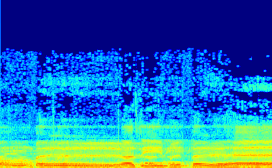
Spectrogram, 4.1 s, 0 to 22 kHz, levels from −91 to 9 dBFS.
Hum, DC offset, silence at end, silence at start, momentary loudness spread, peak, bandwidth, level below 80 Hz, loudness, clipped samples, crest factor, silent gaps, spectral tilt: none; under 0.1%; 0 s; 0 s; 4 LU; 0 dBFS; 15.5 kHz; -56 dBFS; -15 LUFS; under 0.1%; 14 dB; none; -6 dB/octave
